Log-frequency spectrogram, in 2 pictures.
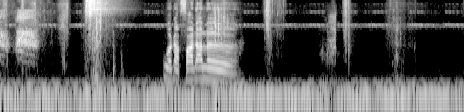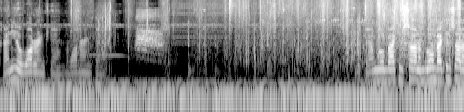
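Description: Footsteps tread on grass and gravel.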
